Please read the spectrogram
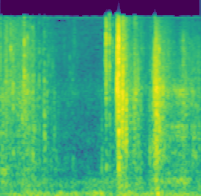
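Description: Rustling and a few sharp crackles of dry twigs and leaf litter being disturbed, the loudest snaps about a second in and again half a second later.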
